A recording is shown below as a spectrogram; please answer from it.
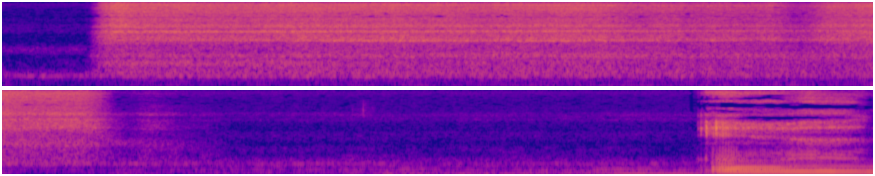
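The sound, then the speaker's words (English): A slow, deep breath drawn in during a guided relaxation, heard as a soft, airy rush held steady for about four seconds, then quiet, with a brief voice starting at the very end. “close your eyes, and let's take a nice deep breath in.”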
